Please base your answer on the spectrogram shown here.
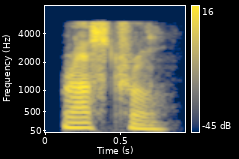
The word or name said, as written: rostral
